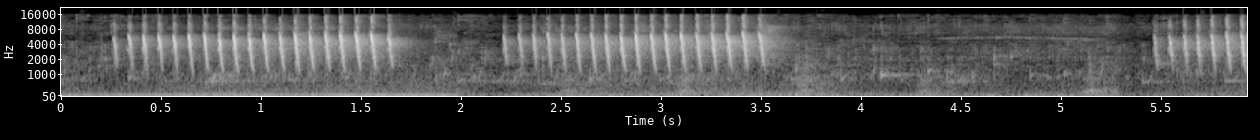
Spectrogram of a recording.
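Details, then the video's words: Lively 'ngebren' song of a bar-winged prinia, used to tutor young birds: repeated fast trills of crisp high clicks, each bout lasting over a second, with quiet gaps and a faint thin whistle between. "Suara Ciblek gacor ngebren syahdu"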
